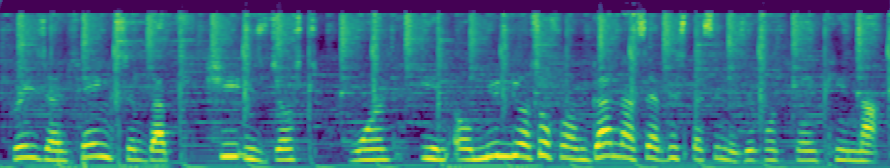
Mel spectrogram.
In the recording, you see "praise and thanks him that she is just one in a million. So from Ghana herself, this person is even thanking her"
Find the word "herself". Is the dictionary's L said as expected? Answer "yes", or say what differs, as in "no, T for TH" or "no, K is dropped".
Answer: no, L is dropped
